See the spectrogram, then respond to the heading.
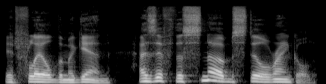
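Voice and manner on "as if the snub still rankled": ordinary delivery, nothing marked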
